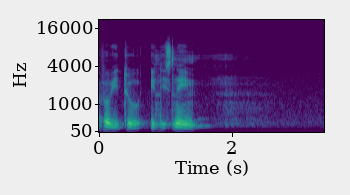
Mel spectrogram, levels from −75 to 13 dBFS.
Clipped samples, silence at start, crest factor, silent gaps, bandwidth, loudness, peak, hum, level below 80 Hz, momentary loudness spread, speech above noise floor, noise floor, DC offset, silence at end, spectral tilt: under 0.1%; 0 s; 18 dB; none; 10.5 kHz; -22 LUFS; -6 dBFS; none; -86 dBFS; 9 LU; 36 dB; -57 dBFS; under 0.1%; 1.4 s; -3.5 dB/octave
